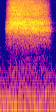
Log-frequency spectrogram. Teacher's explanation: Make sure your voice is off. Sh. This is a quiet sound.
